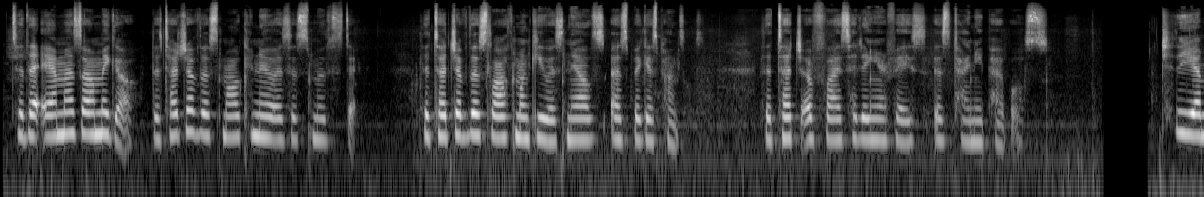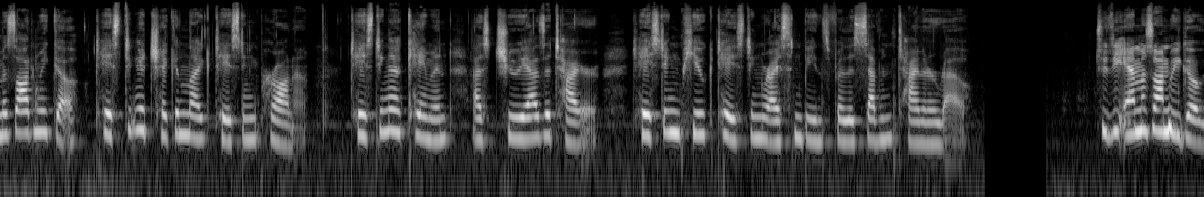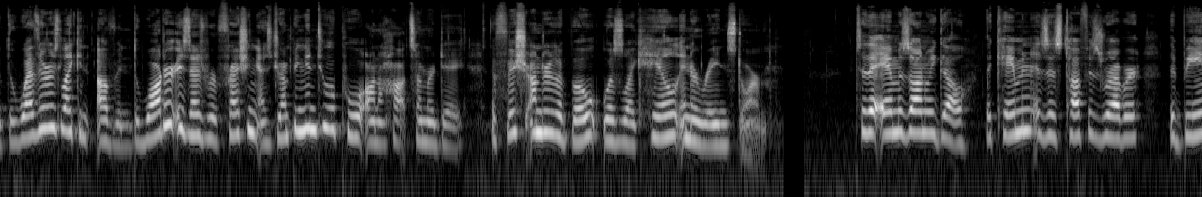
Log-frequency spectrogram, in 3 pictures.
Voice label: voices group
